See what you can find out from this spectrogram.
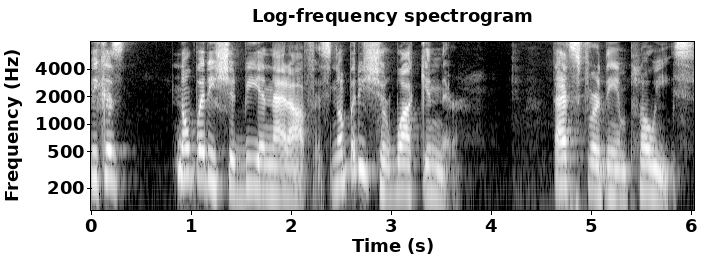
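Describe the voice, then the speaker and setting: On a very clean recording with a silent background, a woman with an American accent speaks at a moderate pace and medium pitch, with vocal fry, lively intonation, and long, frequent pauses. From Southern California. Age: 70s. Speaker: public commenter at city council. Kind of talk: public comment. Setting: council chamber.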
